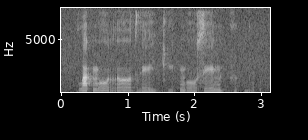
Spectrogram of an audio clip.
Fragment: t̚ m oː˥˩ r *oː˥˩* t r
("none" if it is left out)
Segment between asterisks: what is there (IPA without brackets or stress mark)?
ɤː˥˩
